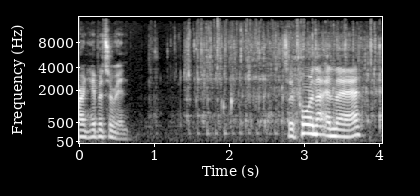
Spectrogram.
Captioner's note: glugging liquid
